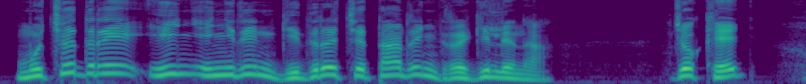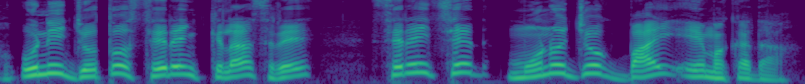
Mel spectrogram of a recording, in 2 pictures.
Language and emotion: Santali, angry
